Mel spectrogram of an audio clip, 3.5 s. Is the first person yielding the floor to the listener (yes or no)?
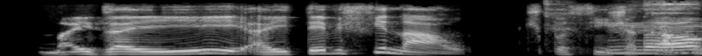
yes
